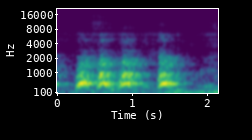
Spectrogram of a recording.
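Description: A young Dobermann barks in short, high-pitched yaps, three in quick succession followed by a brief pause and a fourth. The barks are thin and slightly squeaky, typical of a puppy's voice.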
